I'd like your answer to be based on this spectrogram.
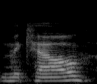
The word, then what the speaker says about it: Mikkel: My name is Mikkel, pronounced like Miguel with a K.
